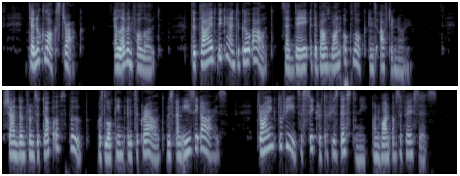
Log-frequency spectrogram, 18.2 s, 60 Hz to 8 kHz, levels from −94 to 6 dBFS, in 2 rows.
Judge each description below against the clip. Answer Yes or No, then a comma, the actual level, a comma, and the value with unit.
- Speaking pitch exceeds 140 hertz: Yes, high, 190 Hz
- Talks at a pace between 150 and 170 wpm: Yes, average, 160 wpm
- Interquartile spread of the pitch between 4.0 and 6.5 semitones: Yes, average, 5.1 semitones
